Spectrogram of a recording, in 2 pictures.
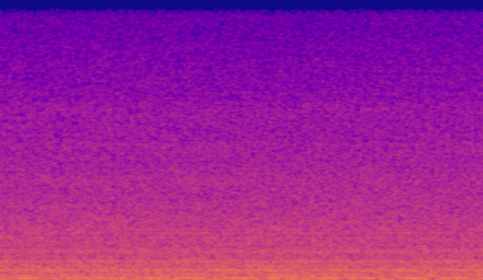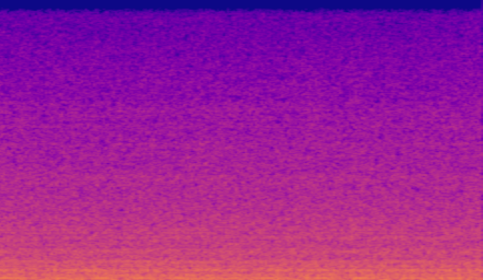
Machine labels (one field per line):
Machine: fan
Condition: abnormal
